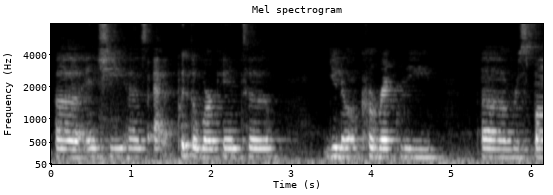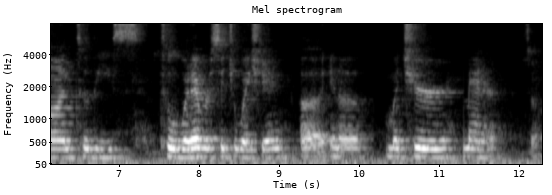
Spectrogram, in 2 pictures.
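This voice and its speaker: A woman with a mellow, lowish voice talks slowly and flatly, giving viewers a casual motivational pep talk laced with "you know" and "like." Her vlog audio has roomy echo, a slightly distant mic, and some faint background noise.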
